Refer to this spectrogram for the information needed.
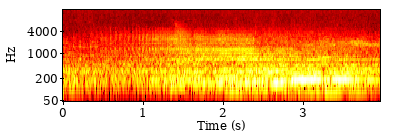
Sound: door Creaks Open

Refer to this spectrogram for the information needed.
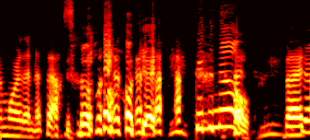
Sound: both laugh

